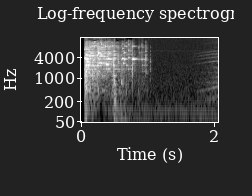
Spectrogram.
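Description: Glass-shattering sound effect of a breaking-news intro sting: a loud, sudden crash with crackling shards that cuts off about a second in. A rising swell begins near the end.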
